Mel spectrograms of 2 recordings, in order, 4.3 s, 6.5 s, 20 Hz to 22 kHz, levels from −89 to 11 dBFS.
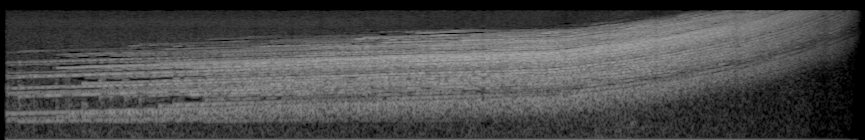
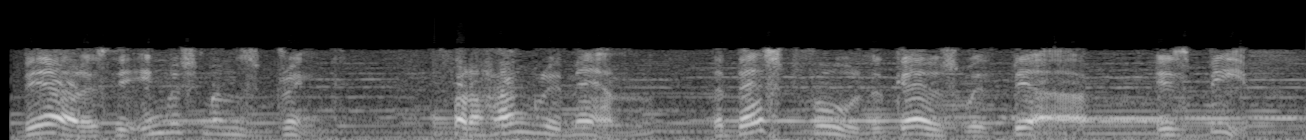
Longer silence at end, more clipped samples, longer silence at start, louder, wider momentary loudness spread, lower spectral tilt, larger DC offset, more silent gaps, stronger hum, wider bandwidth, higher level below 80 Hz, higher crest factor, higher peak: about the same, 0 s vs 0 s; neither; about the same, 0.05 s vs 0.05 s; about the same, -18 LUFS vs -18 LUFS; about the same, 12 LU vs 11 LU; second, 5 dB/octave vs -8.5 dB/octave; first, 0.6% vs under 0.1%; neither; neither; first, 16 kHz vs 5.8 kHz; second, -70 dBFS vs -38 dBFS; about the same, 16 dB vs 14 dB; about the same, -6 dBFS vs -4 dBFS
